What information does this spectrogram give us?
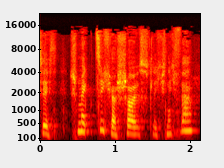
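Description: Squeaky, mischievous little kobold. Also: male voice, a little slow, noisy background. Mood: gleeful, greedy. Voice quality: squeaky, thin cartoonish voice. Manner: childish, stammering, pleading. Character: small mischievous greedy kobold, childish and whiny. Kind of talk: German radio play character acting.

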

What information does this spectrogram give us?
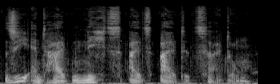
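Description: Deep husky guy narrating an audiobook, dramatic storyteller style, really emphatic phrasing. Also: very animated, unhurried, a bit bright. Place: dry studio.

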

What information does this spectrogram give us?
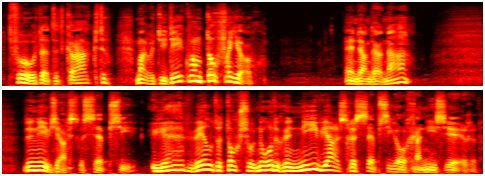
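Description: Man as husky, animated, needling woman, Marilyn. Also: fairly high pitch, measured pace, full character voice. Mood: accusing. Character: wary, needling woman named Marilyn, accomplice in poisonings. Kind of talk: radio drama acting.

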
